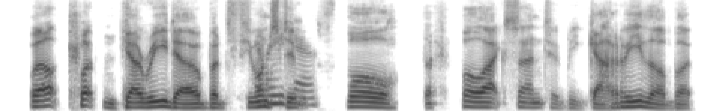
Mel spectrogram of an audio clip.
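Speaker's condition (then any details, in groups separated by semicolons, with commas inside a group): No condition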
